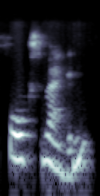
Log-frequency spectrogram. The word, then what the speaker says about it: Volkswagen: comes soon guten morgen for like you all know the car volkswagen okay because v stands for f in german language so the word for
